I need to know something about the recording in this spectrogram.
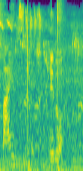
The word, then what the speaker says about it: Hej då: Hej då. Hej då.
